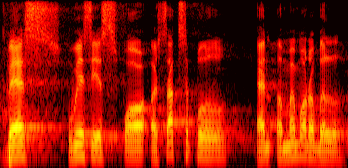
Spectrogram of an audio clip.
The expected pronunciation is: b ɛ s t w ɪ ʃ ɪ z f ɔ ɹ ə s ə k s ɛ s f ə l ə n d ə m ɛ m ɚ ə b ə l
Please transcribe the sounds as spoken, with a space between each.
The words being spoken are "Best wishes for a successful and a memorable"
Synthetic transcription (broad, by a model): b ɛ s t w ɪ s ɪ s f ɔ ɹ ə s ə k s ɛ f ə l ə n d ə m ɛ m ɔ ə b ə l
